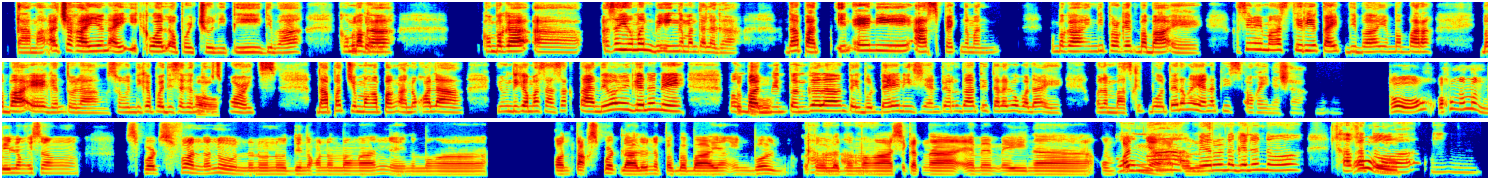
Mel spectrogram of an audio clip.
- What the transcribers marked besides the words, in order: in English: "equal opportunity"; in English: "stereotype"; in English: "contact sport"; other background noise
- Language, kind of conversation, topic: Filipino, unstructured, Sa palagay mo, may diskriminasyon ba sa palakasan laban sa mga babae?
